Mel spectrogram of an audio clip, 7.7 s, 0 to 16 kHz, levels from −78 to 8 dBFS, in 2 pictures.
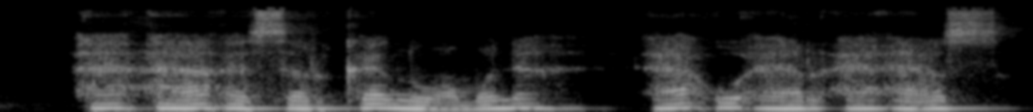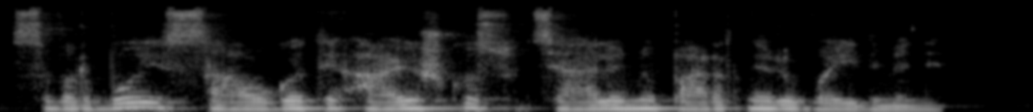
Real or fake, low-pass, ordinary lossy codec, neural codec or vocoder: real; 10.8 kHz; Opus, 24 kbps; none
